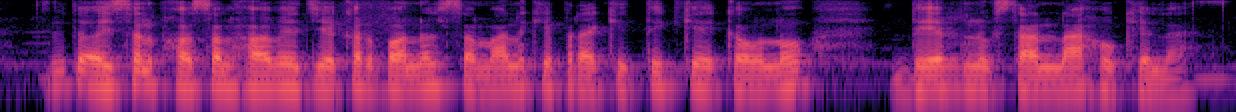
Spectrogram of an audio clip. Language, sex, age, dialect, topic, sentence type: Bhojpuri, male, 18-24, Southern / Standard, agriculture, statement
